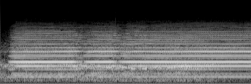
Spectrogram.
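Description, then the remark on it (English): A car horn blares in one long, loud, sustained honk that holds steady for a few seconds as the car is driven fast along a curving road, with no voices over it. “What are you honking now for?”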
